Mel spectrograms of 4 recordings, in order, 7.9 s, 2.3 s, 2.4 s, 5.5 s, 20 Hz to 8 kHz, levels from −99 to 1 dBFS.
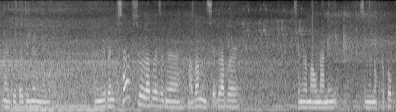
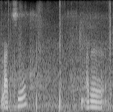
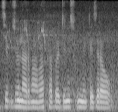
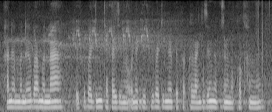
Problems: constant background noise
